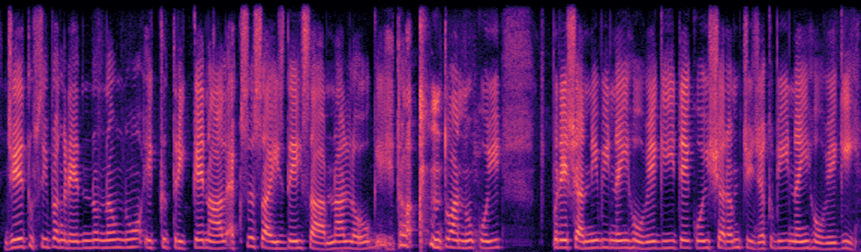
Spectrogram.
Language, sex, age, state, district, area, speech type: Punjabi, female, 60+, Punjab, Jalandhar, urban, spontaneous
